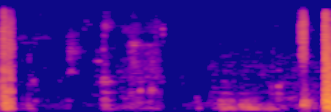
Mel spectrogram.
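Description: Open-microphone noise on a video call: a sharp knock right at the start, then faint scattered clicks and rustling, and a short low, rough noise near the end.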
